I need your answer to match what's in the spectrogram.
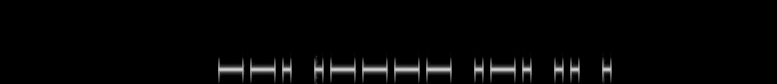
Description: Morse code, heard as a keyed tone, about 15 wpm, 700 Hz. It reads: G1RIE
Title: DXCC-100 Call Signs - 5 Characters - Repeated 3x - 15wpm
